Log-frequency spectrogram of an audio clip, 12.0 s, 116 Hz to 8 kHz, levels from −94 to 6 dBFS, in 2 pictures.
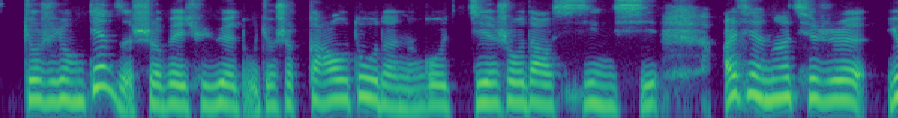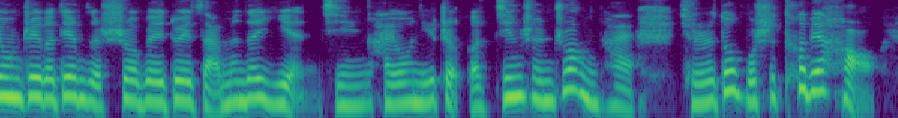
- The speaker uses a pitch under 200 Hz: No, high, 215 Hz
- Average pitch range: Yes, average, 3.5 semitones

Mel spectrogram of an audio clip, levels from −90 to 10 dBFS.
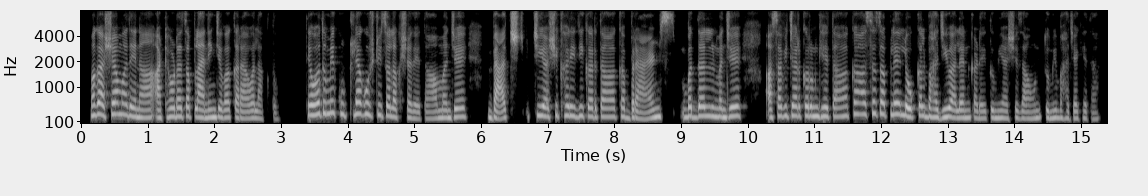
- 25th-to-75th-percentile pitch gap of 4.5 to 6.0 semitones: No, average, 4.0 semitones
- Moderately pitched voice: No, high, 220 Hz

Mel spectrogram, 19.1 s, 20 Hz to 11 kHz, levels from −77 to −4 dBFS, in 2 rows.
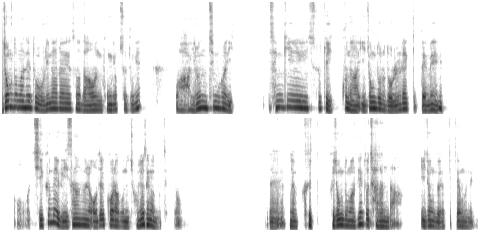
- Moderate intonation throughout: Yes, average, 5.0 semitones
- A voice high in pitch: No, low, 115 Hz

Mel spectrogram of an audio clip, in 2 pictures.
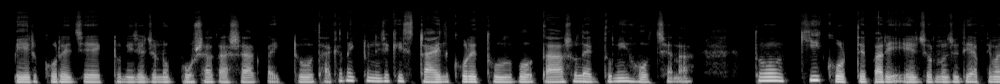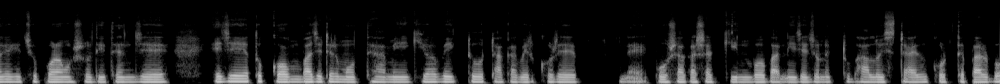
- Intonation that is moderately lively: No, narrow, 1.5 semitones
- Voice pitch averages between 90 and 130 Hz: Yes, low, 115 Hz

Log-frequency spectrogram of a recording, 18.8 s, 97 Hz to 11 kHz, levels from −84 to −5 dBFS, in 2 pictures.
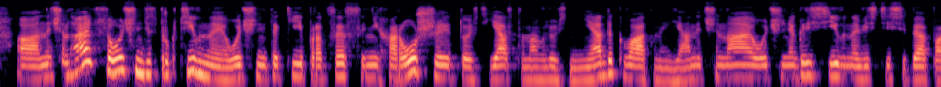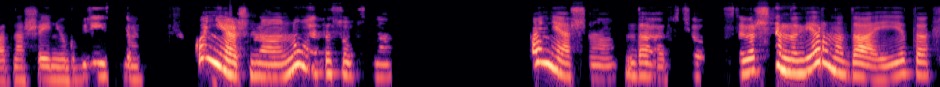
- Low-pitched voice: No, medium, 165 Hz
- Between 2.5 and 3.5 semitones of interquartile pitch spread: No, average, 4.5 semitones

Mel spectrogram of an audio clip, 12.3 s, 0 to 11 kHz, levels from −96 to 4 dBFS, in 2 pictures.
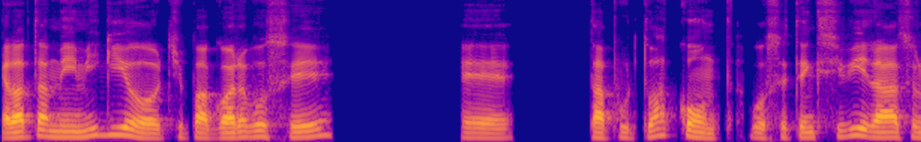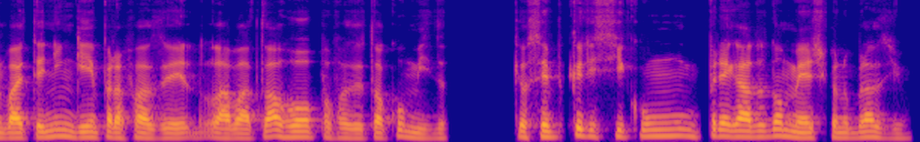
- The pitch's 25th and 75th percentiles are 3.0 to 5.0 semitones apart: Yes, average, 3.9 semitones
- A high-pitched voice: No, low, 125 Hz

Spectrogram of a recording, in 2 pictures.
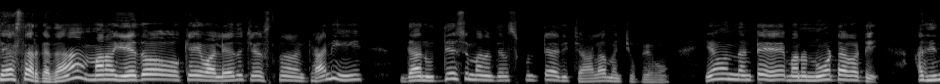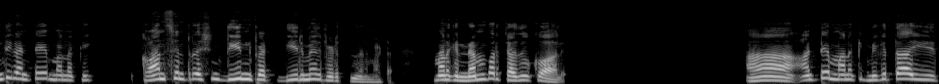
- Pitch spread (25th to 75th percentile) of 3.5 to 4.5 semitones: Yes, average, 4.2 semitones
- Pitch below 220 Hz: Yes, high, 205 Hz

